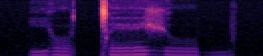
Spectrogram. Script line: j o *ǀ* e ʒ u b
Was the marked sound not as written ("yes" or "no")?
no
